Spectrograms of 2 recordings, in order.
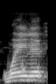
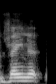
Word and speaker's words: venit: Well, venit in classical Latin, venit in Catholic Latin. All right. How about he is afraid? – I forget. – Timet. – T-I-M-E-T.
